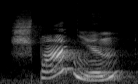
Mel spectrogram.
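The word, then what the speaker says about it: Spanien: شبانيون، شبانيون يعني اسبانيا، تمام.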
